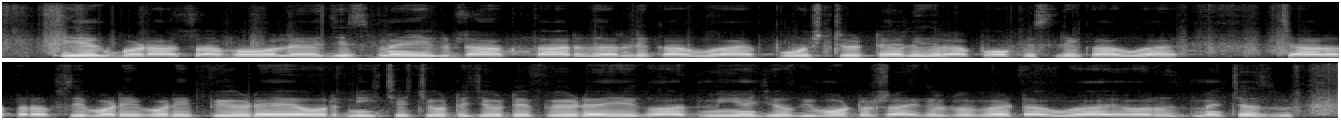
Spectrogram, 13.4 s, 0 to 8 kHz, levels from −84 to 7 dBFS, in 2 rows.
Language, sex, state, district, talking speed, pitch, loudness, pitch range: Hindi, male, Chhattisgarh, Balrampur, 195 wpm, 190 Hz, -14 LUFS, 190-195 Hz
